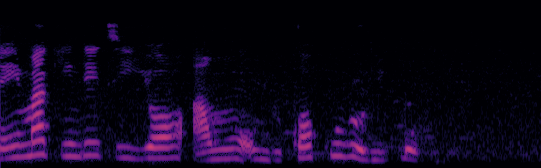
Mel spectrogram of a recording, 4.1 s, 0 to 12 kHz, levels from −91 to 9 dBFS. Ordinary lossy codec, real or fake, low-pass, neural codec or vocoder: AAC, 48 kbps; real; 7.2 kHz; none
